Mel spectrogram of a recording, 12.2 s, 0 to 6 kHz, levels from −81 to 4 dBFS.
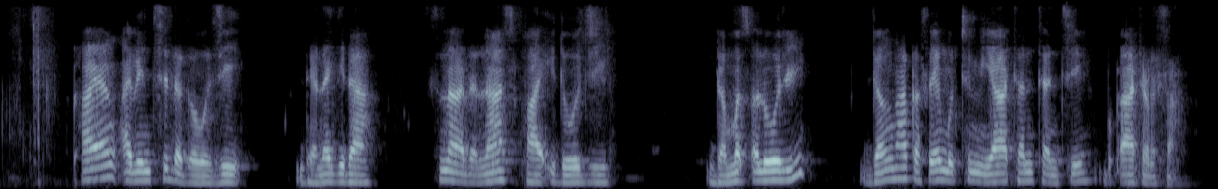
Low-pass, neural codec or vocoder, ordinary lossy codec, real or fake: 5.4 kHz; codec, 16 kHz, 4 kbps, X-Codec, HuBERT features, trained on general audio; AAC, 24 kbps; fake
